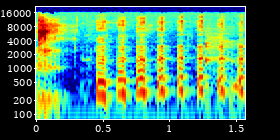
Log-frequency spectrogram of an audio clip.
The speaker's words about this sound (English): I just burped.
